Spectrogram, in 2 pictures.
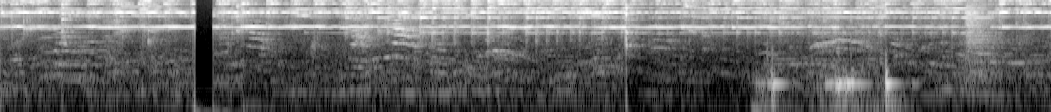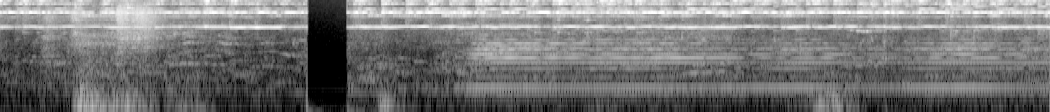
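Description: A small handbell rung continuously, a steady high ringing over the murmur of a crowd. About three quarters of the way through, a harmonium starts a steady sustained chord.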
